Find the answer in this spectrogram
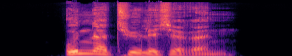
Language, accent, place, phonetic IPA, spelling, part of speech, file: German, Germany, Berlin, [ˈʊnnaˌtyːɐ̯lɪçəʁən], unnatürlicheren, adjective, De-unnatürlicheren.ogg
- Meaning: inflection of unnatürlich: 1. strong genitive masculine/neuter singular comparative degree 2. weak/mixed genitive/dative all-gender singular comparative degree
